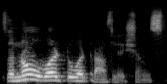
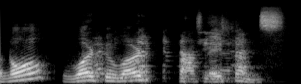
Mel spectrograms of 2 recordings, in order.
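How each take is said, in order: First: Very slow, word by word; slow teacher demo; slow model sentence. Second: Even slower, drawn-out no word to word; slow chant; very slow repeat. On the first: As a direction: drag each word for the class. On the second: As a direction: stretch every word for the class. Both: Shown as a demonstration. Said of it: "बोलो".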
